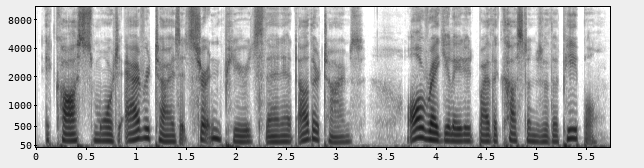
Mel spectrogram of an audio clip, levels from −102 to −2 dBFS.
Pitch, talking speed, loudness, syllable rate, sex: 160 Hz, 210 wpm, -21 LUFS, 6.2 syllables/s, female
